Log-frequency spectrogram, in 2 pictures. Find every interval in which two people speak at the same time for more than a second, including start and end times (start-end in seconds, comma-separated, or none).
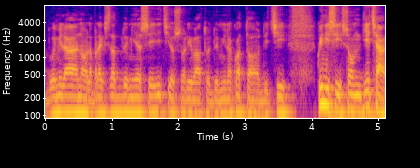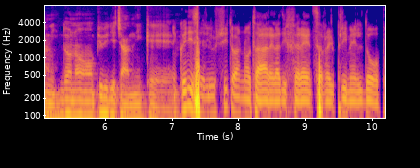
none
